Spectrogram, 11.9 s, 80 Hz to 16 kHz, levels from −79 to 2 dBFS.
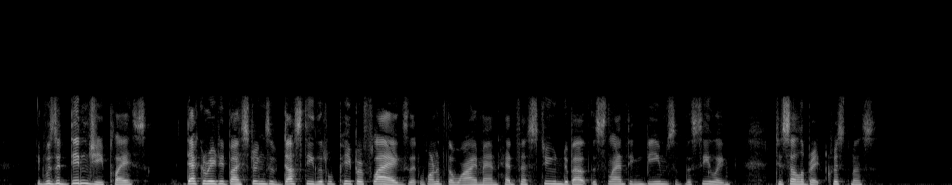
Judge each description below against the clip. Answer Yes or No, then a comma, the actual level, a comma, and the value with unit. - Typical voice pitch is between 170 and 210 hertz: Yes, high, 190 Hz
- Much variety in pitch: No, narrow, 2.5 semitones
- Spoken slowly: No, average, 155 wpm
